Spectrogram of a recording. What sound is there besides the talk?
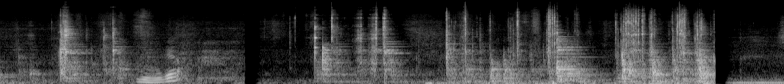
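tightening bolts with a ratchet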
